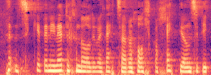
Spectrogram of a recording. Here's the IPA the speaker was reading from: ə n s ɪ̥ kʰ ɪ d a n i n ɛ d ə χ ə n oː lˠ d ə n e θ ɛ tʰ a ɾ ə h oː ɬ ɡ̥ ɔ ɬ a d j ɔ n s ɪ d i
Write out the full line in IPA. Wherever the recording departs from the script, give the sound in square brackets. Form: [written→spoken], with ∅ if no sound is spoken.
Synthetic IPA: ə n s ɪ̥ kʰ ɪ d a n i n ɛ d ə χ ə n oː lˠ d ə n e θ ɛ tʰ a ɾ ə h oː ɬ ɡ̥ ɔ ɬ [a→ɛ] d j ɔ n s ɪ d i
